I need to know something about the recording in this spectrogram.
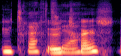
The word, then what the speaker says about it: Utrecht: And so she told me she made a phone call to a photo school in Utrecht. Is that how you say it? Utrecht. Utrecht.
